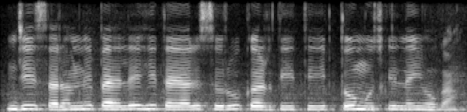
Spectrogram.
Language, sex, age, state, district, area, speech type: Hindi, female, 30-45, Uttar Pradesh, Azamgarh, rural, read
